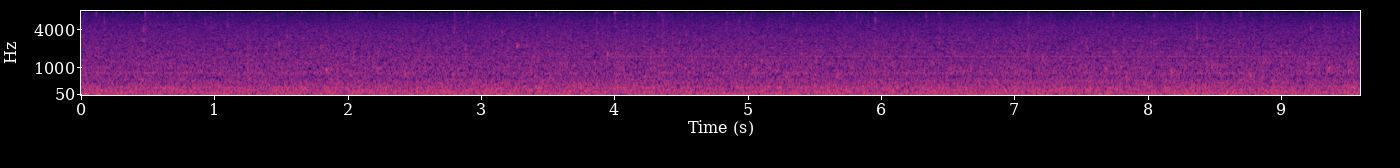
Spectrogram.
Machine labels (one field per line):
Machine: pump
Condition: normal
